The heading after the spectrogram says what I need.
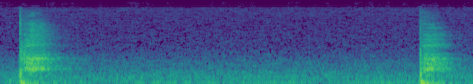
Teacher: The position of articulation is the same as that of B, but the air is released forcibly with a puff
